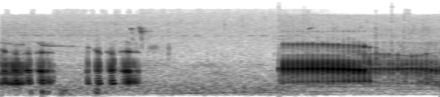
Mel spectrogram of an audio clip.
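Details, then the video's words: Morning mating chorus of frogs on a millrace: a few short pulsed croaks, a pause, then a fast, steady rattling trill of evenly spaced pulses. "Enjoying The Mating Call of Frogs on the Millrace"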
